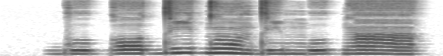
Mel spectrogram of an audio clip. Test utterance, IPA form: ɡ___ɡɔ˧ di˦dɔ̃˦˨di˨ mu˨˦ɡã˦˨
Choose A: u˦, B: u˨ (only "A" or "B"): B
